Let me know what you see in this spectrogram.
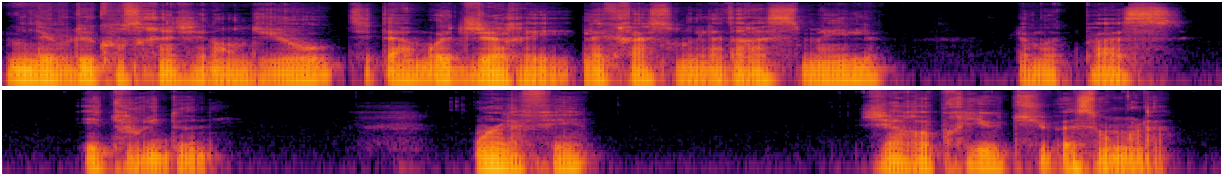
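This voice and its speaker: His voice very deep and low, a man speaks in a dark, mellow tone that is somewhat breathy. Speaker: YouTuber. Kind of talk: personal vlog storytelling. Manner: monotone; hesitant.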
